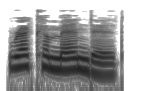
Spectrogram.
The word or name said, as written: recommended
